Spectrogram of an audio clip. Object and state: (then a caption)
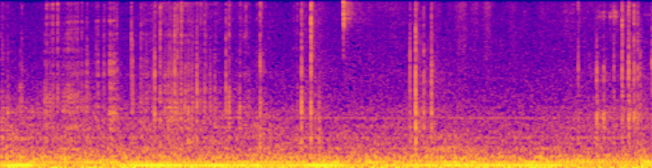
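Dark chocolate bar. Long nails tap the surface of an unwrapped solid dark chocolate bar held in the hands over its foil. Soft, quick clicking taps with bright, short edges ride over a steady low hum, with faint rustling between them, all at a quiet level.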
